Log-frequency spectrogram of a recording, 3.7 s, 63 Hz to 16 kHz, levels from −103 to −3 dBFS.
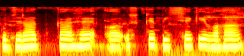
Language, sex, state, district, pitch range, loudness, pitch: Hindi, male, Gujarat, Gandhinagar, 160-175 Hz, -15 LUFS, 170 Hz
